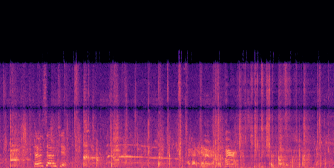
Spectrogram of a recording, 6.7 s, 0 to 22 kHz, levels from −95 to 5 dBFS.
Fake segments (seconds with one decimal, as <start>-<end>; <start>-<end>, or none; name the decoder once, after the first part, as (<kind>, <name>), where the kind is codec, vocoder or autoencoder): 4.6-6.3 (codec, SNAC)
